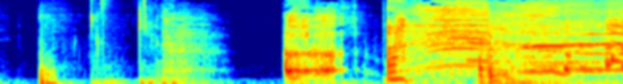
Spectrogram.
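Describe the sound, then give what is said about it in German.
A person burps during a drinking and burping game: a few short throaty sputters come first, then after a brief gap a loud, long rasping burp rumbles on to the end. No voices. “Was für ein ordinäres Geräusch. Bei mir? Oh, so ein Mädchenrülpser war das.”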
